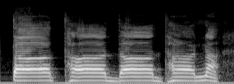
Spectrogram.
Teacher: अब बोलिए त थ द ध न, जो आप देखेंगे कि जो आपकी जबान है, जब सारे व्यंजन बोलेंगे आप त थ द ध न, तो आपकी जबान दांत में जरूर लगेगी, जाकर नेसेसरी है, लगेगी, इसीलिए इसे दंत व्यंजन बोले जाते हैं।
